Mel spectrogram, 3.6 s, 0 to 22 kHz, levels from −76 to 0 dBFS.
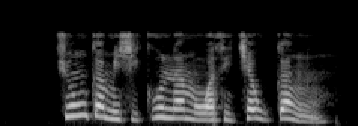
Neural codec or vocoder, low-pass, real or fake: none; 7.2 kHz; real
